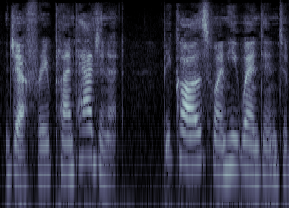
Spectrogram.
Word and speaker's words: Plantagenet: covered with his visor the Latin name for broom is planta janista and gradually it came to be pronounced Plantagenet although Geoffrey was French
